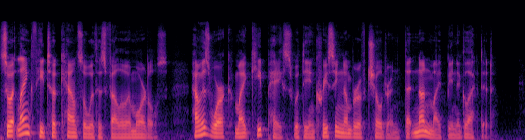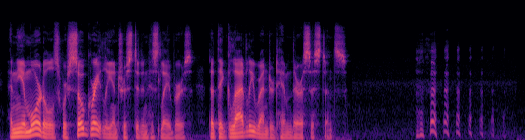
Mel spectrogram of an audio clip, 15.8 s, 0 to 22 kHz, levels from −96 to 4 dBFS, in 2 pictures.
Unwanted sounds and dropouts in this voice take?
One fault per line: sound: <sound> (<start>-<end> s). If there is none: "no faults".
sound: laugh (14.1-15.5 s)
